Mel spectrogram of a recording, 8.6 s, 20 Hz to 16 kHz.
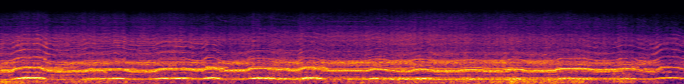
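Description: A 5-inch FPV freestyle drone's motors and propellers whining, the pitch swinging up and down quickly and repeatedly with the throttle.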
